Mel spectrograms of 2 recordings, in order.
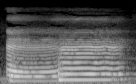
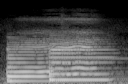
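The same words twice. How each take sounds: First: The vowel starts with a sharp glottal pop. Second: The vowel starts with a soft breathy h. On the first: "glottal attacks, which are like A, that pop" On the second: "put an H in front of it"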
